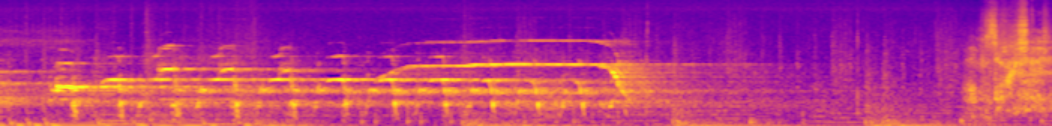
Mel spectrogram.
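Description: Bull elk bugling, several high whistled calls overlapping. One call glides up into a long held high whistle about three seconds in and fades out about two seconds later.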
